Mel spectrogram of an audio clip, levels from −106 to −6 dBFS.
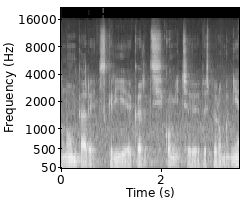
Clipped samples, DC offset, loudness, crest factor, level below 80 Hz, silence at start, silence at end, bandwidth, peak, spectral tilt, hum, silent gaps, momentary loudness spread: under 0.1%; 0.5%; -19 LUFS; 18 dB; -38 dBFS; 0 s; 0 s; 15.5 kHz; -2 dBFS; -5 dB/octave; none; none; 4 LU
